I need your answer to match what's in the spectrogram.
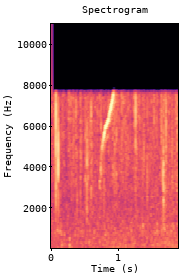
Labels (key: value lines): label: biophony, dolphin
recorder: SoundTrap 500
